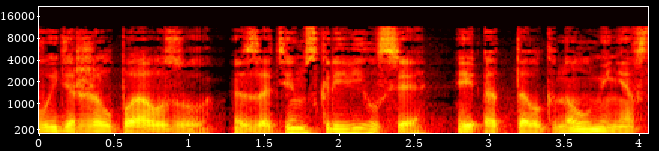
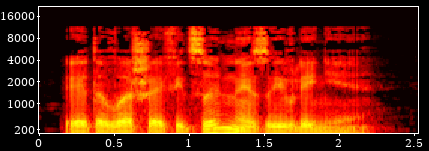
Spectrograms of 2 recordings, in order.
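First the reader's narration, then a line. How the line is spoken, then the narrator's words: Dry clarification. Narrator (Russian): Сухо уточнил посредник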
